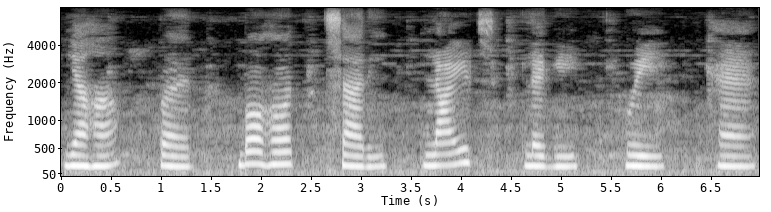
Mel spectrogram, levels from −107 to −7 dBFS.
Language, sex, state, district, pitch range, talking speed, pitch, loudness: Hindi, female, Chandigarh, Chandigarh, 180-200 Hz, 70 wpm, 185 Hz, -15 LUFS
